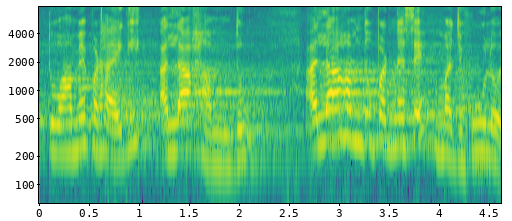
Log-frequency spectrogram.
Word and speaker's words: الحمد: اس طرح سے بنا الف زبر لام ال، ہا زبر میم ہم، دال پیش دو، الحمد۔ اور اگر ہم اپنی نانی یا دادی سے پڑھیں گے تو وہ ہمیں پڑھائے گی الحمد۔ الحمد پڑھنے سے مجہول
